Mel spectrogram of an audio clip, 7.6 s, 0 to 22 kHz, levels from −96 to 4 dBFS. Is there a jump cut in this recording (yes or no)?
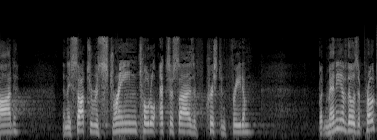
no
